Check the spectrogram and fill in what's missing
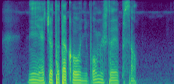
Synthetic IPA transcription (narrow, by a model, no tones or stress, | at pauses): nʲejat͡ɕot̪ət̪ɐkʰovənʲɪpʰomnʲʊʂt̪ojapʲɪ̥sa̰lˠ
